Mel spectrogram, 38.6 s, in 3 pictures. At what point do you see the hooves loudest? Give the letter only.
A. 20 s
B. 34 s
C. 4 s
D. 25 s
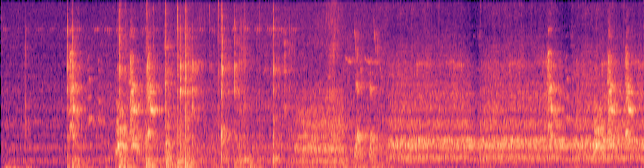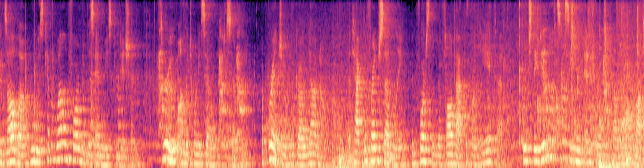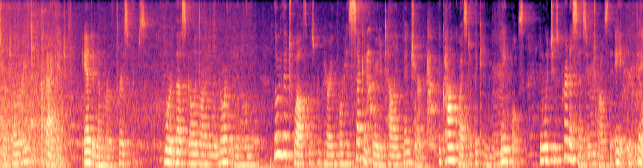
D.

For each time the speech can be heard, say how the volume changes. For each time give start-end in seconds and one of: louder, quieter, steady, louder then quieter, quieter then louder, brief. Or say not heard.
12.8-38.5 steady.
